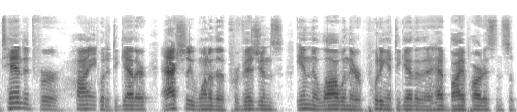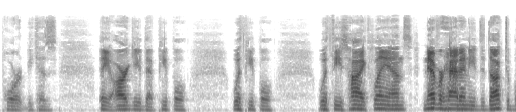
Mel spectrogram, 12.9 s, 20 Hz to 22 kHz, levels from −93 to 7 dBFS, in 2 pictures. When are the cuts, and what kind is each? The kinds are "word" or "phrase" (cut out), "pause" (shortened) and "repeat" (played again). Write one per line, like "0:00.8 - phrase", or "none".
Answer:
0:01.2 - phrase
0:01.9 - pause
0:03.6 - pause
0:09.5 - repeat
0:11.0 - word
0:11.7 - pause

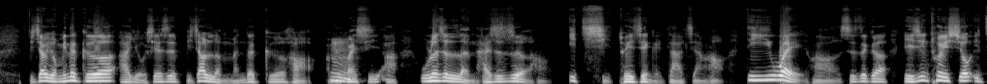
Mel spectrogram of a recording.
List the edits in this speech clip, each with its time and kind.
0:07.4 - pause
0:09.0 - pause

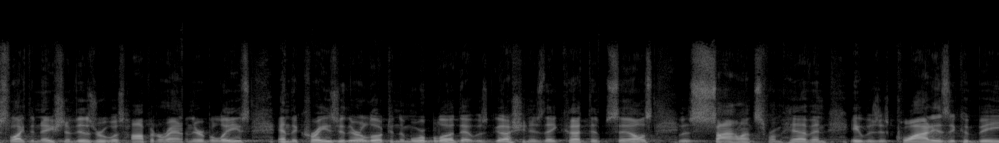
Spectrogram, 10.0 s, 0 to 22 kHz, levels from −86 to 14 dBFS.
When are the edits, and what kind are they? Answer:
0:06.8 - word

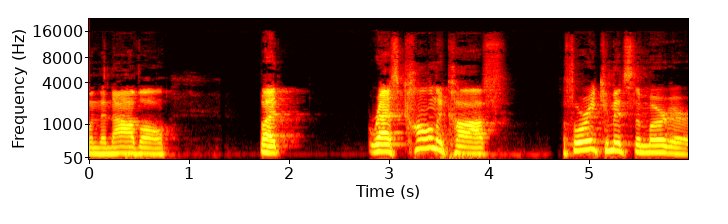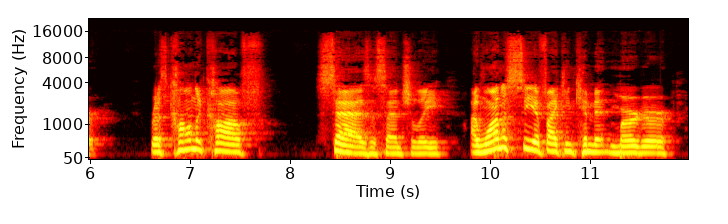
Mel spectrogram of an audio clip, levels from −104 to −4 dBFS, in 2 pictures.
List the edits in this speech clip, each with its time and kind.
none

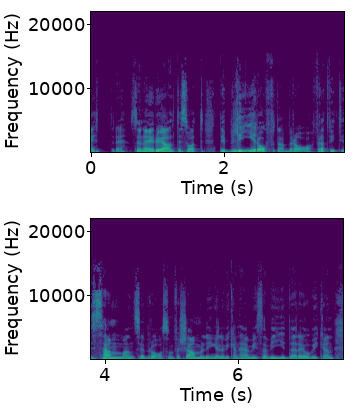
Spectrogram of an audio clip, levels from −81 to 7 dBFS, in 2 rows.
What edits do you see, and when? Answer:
0:04.5 - word

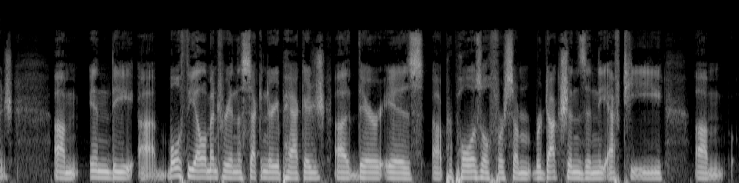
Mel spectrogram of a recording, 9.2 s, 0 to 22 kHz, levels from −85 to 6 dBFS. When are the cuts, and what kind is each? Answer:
0:04.1 - pause

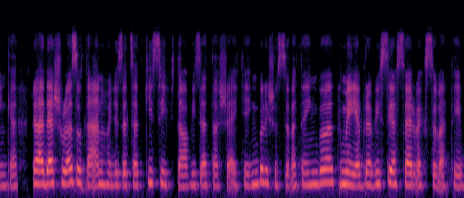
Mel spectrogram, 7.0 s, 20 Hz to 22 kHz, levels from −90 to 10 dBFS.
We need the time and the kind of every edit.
0:05.1 - word

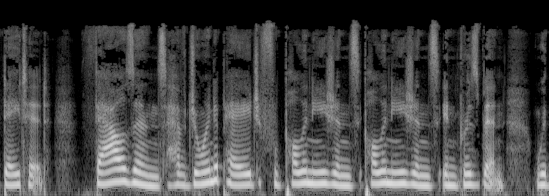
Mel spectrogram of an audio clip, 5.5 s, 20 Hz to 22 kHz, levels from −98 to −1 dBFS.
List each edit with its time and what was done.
0:03.6 - repeat

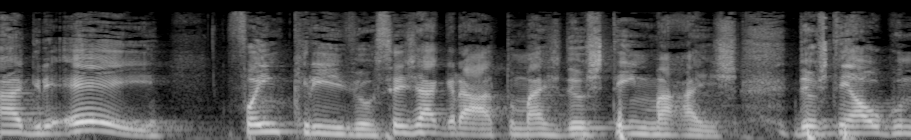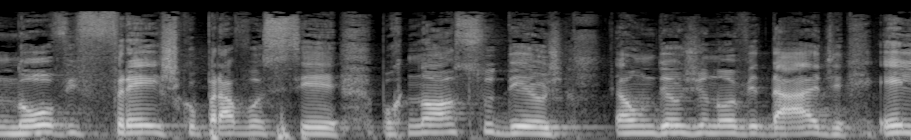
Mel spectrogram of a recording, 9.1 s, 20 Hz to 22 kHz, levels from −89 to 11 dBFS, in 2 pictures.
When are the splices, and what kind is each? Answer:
0:06.6 - word

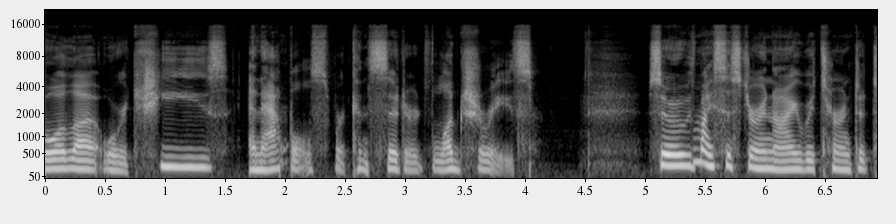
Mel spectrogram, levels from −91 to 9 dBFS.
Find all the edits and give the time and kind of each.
0:01.6 - word
0:05.4 - phrase

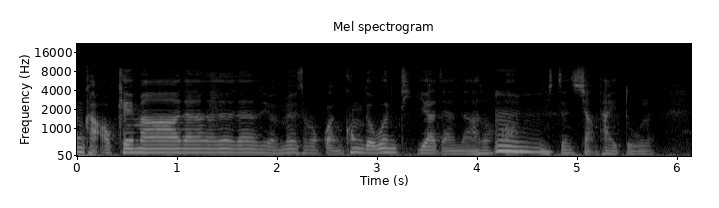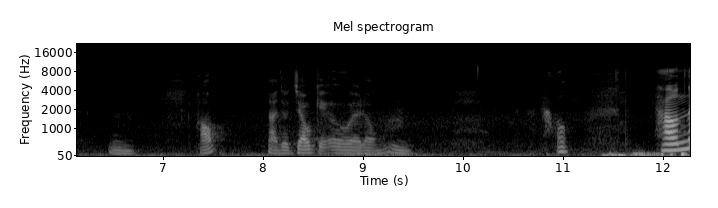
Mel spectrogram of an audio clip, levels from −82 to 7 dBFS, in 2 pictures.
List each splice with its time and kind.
none

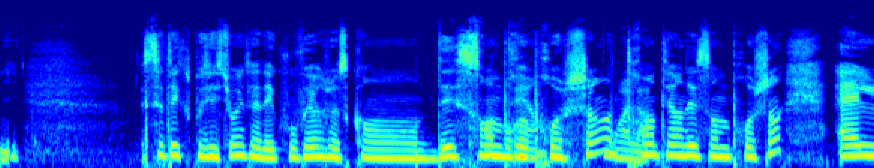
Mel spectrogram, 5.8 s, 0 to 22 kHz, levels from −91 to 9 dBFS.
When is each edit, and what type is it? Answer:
none

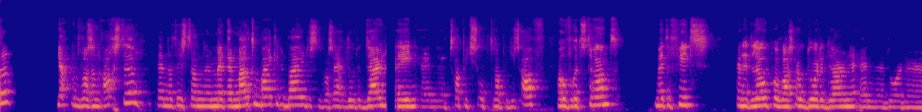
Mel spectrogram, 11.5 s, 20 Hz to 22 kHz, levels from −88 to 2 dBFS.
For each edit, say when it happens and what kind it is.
0:02.8 - word
0:06.9 - pause

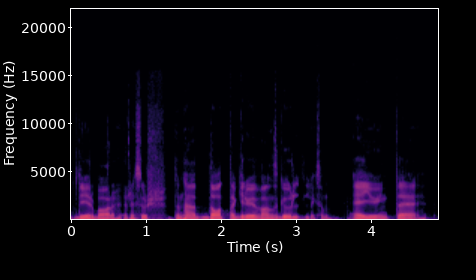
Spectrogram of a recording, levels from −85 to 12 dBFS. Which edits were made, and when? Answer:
0:03.6 - pause

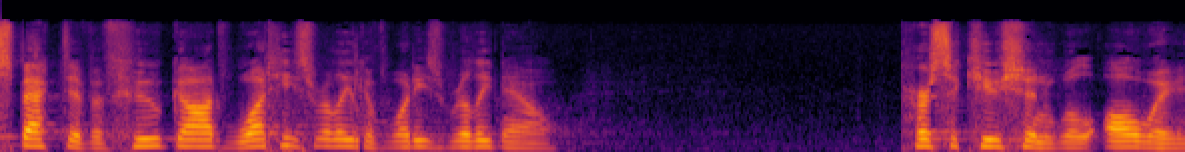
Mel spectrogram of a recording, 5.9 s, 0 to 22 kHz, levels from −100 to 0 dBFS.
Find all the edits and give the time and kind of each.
0:01.1 - phrase
0:01.8 - word
0:02.5 - phrase

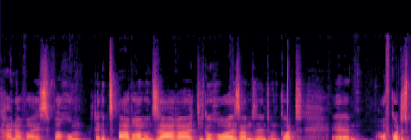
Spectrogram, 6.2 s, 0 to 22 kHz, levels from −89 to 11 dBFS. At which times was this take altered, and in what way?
0:01.4 - pause
0:03.1 - word

